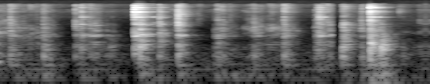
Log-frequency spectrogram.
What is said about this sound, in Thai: แล้วก็ผสมทุกอย่างให้เข้ากันนะคะ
